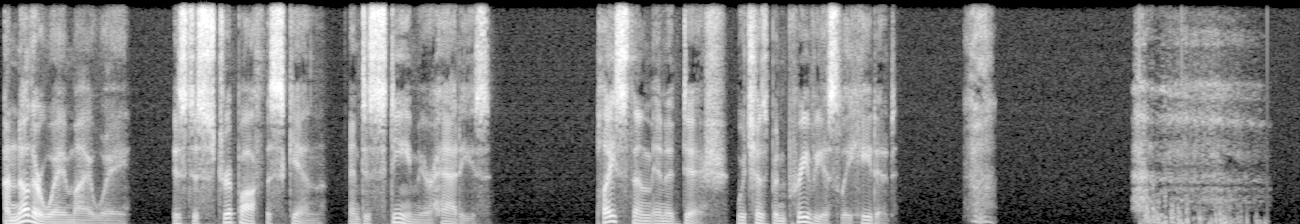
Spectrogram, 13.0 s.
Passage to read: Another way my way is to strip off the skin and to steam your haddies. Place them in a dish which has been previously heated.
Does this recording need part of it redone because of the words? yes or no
no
